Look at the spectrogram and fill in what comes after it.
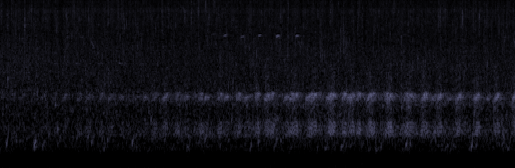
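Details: Riverside frog chorus building in loudness, quick rhythmic croaks about three per second forming a shimmering, regular trill, with gentle stream hiss.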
